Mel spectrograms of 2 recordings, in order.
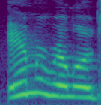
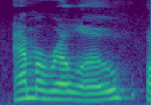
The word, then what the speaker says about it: Amarillo: Amarillo, or I should say Amarillo, is yellow in Spanish, but the pronunciation of the city's name has slowly changed to the non-correct Amarillo over time.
